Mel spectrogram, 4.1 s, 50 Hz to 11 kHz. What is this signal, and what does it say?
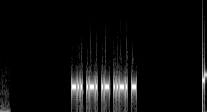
Morse code, heard as a keyed tone, about 40 wpm, 700 Hz. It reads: DRAFT
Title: Five Letter Words - 40wpm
